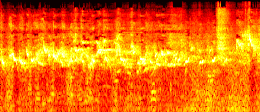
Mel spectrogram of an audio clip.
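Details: Greater green leafbird delivering its varied repertoire: a rapid unbroken stream of sharp chirps, trills and slurred whistles, with people talking softly behind and a brief hiss near the end.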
